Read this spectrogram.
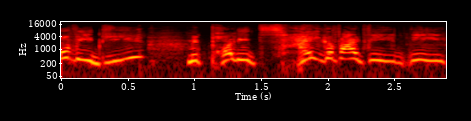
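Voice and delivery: empörte, höhere, lautere Vorwürfe; aufgebracht. Acted. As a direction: wirft es ihm entrüstet an den Kopf. Heated argument about the stranger. (Frau hält dem Partner empört den Polizeieinsatz vor, aufgebracht)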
